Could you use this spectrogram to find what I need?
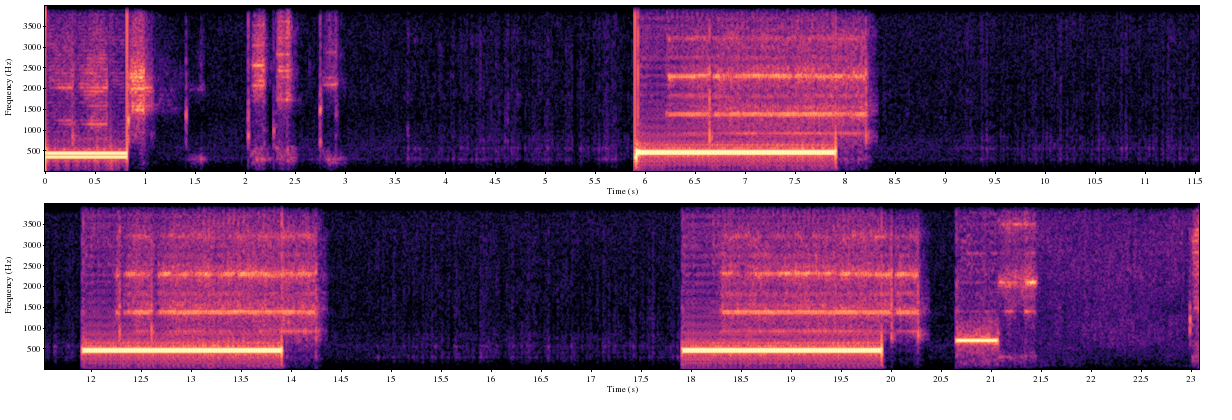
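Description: Telephone ringback tone while waiting for a call transfer: three long, steady mid-pitched tones of about two seconds each, evenly spaced by silence, with brief tones and beeps at the start and end.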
